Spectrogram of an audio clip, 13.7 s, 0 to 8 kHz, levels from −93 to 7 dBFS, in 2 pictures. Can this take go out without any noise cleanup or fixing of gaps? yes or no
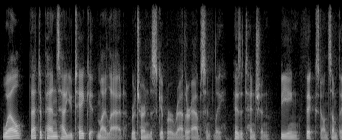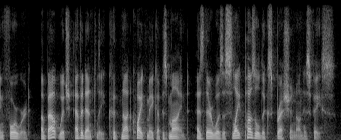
yes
